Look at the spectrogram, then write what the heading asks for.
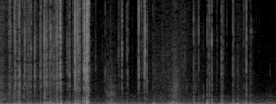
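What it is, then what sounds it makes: Kitchen sponge with scouring pad, scratched. A double-edge razor blade scratches across the green abrasive scouring side and the yellow foam of a kitchen sponge. It makes quiet, dry, bright rasping and crackling strokes with a soft low rumble beneath. The loudest scrape comes just past one second, and the rest continues as a steady run of short scratches.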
